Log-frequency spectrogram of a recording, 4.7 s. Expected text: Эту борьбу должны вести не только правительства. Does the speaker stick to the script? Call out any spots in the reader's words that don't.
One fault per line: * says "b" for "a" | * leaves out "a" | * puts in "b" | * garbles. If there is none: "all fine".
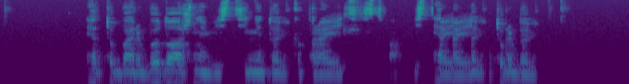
* garbles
